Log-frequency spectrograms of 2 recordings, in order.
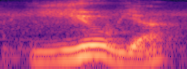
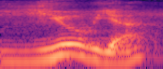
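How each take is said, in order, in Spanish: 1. La ll es una fricativa palatal sonora. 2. La ll es una fricativa palatal sonora.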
